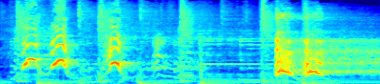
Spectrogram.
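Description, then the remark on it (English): A dog barks in a quick series of sharp yips and woofs, pausing briefly before two louder final barks, with a faint steady hum underneath. “So now, I think I'm going to go grab some treats and stare into both my dog's big brown puppy eyes.”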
